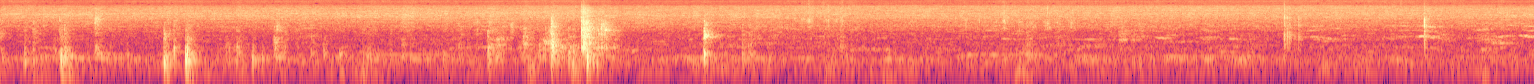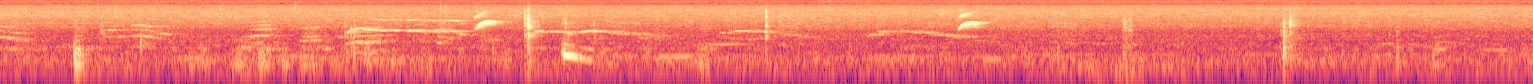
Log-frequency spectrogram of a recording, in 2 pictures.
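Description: Roasted peanuts being shelled by hand: scattered light clicks and taps as nuts are picked from papery skins and dropped into a ceramic bowl. The loudest clicks come about six seconds in and again near twenty and twenty-five seconds.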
